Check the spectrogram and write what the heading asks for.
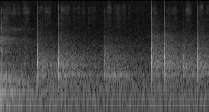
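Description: Chalk writing on a chalkboard: a faint scraping broken by about seven sharp chalk taps, spread unevenly, as words are written out.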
